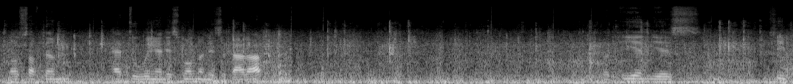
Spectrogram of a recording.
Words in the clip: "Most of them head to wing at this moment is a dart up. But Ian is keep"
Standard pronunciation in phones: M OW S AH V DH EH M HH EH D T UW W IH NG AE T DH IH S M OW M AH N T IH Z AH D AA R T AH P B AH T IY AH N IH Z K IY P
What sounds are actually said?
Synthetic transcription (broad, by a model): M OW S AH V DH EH M HH EH D T UW W IH NG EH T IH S M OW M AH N IH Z AH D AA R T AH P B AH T IY AH N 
